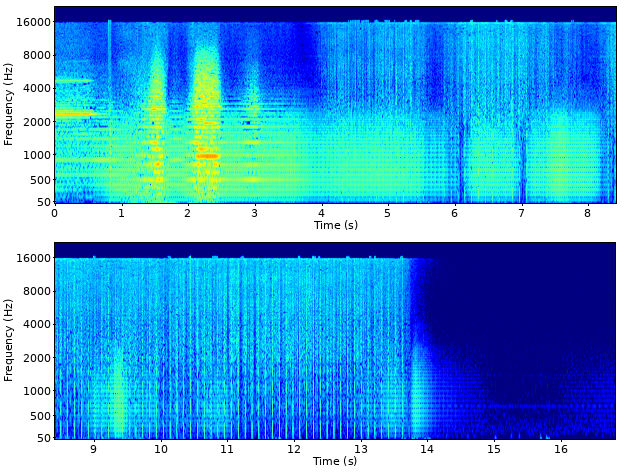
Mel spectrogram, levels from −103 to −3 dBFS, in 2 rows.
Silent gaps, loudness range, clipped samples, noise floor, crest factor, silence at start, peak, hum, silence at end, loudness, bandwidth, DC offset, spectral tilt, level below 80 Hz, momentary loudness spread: none; 17 LU; under 0.1%; -84 dBFS; 24 dB; 0 s; -16 dBFS; none; 2.85 s; -37 LUFS; 17 kHz; under 0.1%; -0.5 dB/octave; -74 dBFS; 19 LU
